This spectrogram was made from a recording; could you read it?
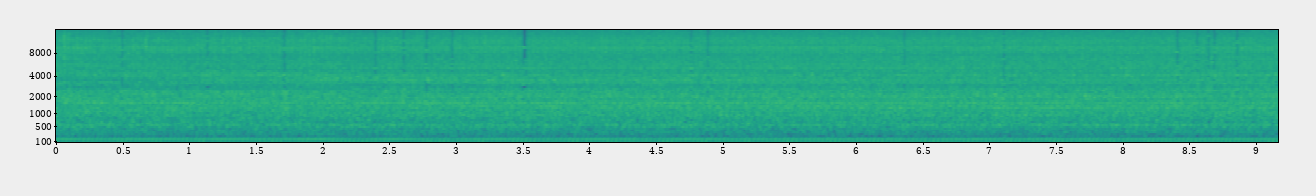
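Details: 7-year-old Husky generator, Subaru EX30 engine, after carburetor rebuild and pilot jet drilling: steady even low drone under load; surge almost gone at about 900 W, good at 1500 W; no-load surge remains, possibly idle circuit.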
